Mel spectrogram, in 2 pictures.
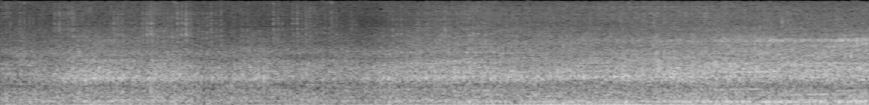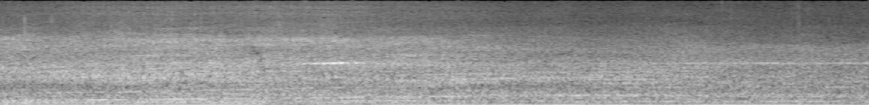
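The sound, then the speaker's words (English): A heavy, noisy dump truck rumbles past on a humid day, its deep engine drone and road noise swelling to a peak midway before easing off slightly, with no talking. “Actually, no, that's a dump truck. A noisy dump truck, but a dump truck.”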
